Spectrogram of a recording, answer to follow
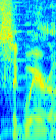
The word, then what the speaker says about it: saguaro: Saguaro is actually pronounced saguaro. There is no G sound. Nah, that's wrong. That's completely wrong. It's saguaro. Spanish, not British. The G is often silent in Spanish.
